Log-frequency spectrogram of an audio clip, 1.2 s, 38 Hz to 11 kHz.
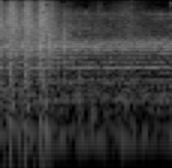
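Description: A flash grenade goes off in Resident Evil 4 with a quick burst of sharp bangs at the start, then a fading, ringing tail.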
